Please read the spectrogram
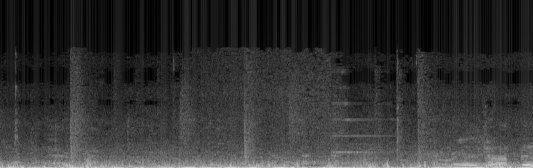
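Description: Steady low drone of the fishing boat's engine, mixed with wind on the microphone, with people's voices talking in the background near the end.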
